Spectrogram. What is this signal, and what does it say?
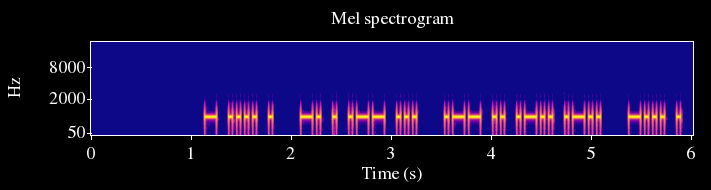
Morse code, heard as a keyed tone, about 30 wpm, 700 Hz. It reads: THE NEWS WILL BE
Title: Sentences from Top 1200 Words 30wpm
